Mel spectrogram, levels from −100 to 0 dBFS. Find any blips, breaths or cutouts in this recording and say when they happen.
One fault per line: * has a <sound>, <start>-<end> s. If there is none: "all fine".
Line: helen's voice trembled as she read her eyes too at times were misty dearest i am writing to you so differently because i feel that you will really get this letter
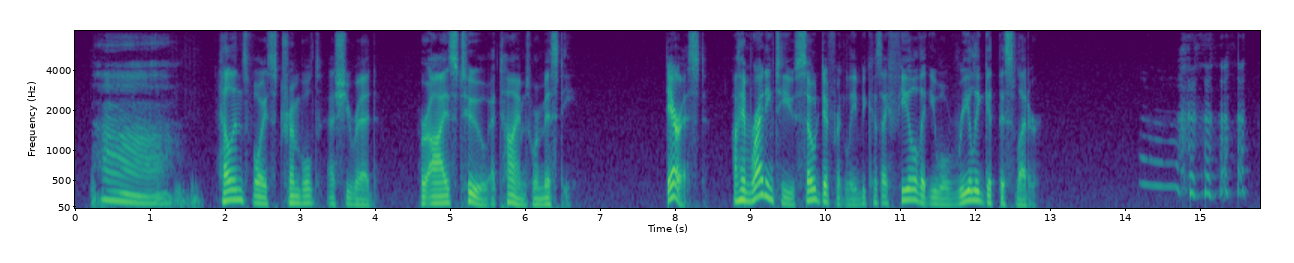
* has a sigh, 0.2-1.7 s
* has a laugh, 14.2-15.7 s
